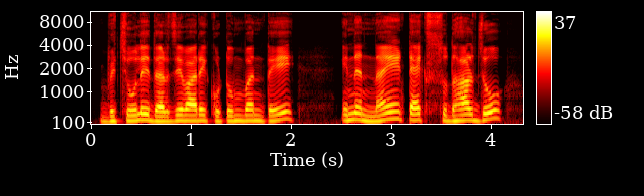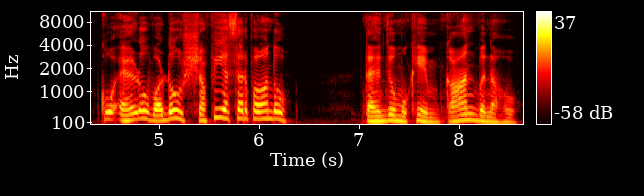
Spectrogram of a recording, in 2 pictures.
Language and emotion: Sindhi, surprised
